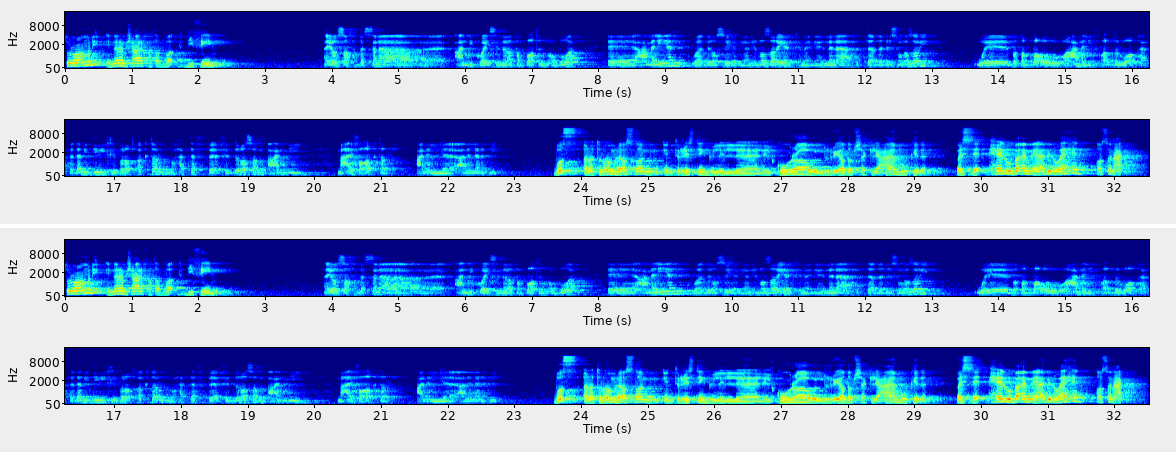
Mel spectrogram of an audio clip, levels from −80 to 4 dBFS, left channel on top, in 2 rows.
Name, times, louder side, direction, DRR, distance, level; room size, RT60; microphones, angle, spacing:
voice 1, 0.0-2.3 23.6-29.2 29.6-32.1, right 1 dB, 10° right, 5 dB, 1.7 m, -26 dB
voice 2, 3.9-7.8 8.1-13.0 13.6-19.9 20.4-21.3 21.5-22.8, left 1 dB, 30° left, 4 dB, 2.7 m, -39 dB
24.5 x 20.5 x 5.7 m, 1.0 s
head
